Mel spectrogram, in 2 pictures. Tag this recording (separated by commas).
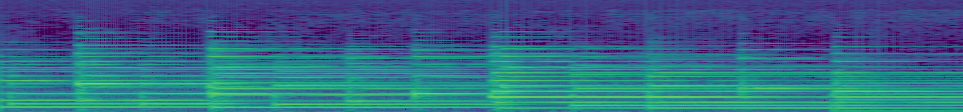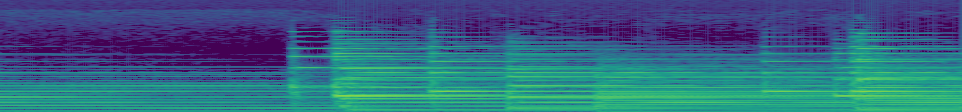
Music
